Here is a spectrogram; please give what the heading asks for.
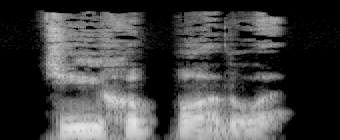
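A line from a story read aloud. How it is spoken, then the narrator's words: Hissing. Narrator (Russian): прошипел Толян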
